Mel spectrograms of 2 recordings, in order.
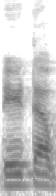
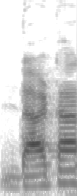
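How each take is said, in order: First: The first vowel is an 'ay' sound. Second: The first vowel is an open 'ah' sound. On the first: The speaker calls it right. "डेटा बोलना चाहिए" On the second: The speaker calls it wrong. "डाटा ना कह के"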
